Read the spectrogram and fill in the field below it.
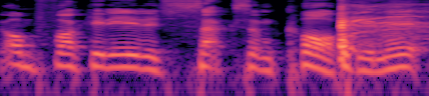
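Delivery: a hammed-up cheeky British lad; British accent.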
